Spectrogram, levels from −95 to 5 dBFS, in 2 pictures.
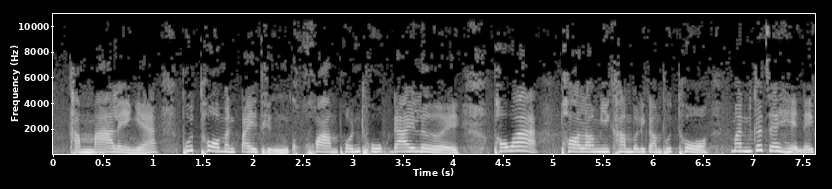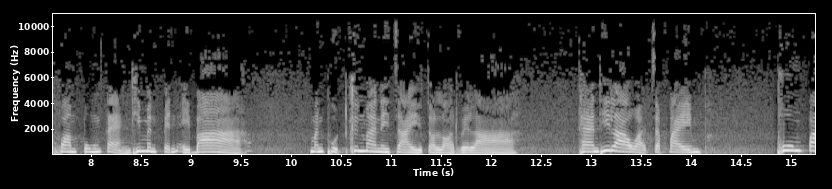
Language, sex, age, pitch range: Thai, female, 30-49, 215-265 Hz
